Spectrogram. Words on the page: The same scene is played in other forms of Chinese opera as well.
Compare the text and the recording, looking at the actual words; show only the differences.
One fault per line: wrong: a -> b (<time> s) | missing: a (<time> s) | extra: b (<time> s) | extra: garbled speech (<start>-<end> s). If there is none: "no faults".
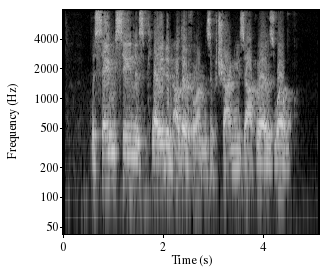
no faults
